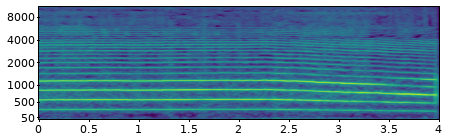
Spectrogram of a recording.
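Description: A sports commentator's long, held goal call, "¡Gol!", stretched into one loud sustained shout. It holds a steady pitch and then slowly sinks in pitch over the last second or so.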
